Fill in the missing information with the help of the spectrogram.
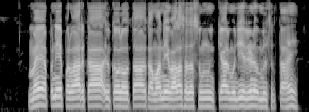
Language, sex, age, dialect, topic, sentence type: Hindi, male, 18-24, Awadhi Bundeli, banking, question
